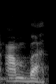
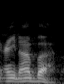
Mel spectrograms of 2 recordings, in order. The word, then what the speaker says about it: Inabah: inabah inabah inabah bahasanya Bacanya jangan Ambah tapi inabah wafat 828 Hijriah dalam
